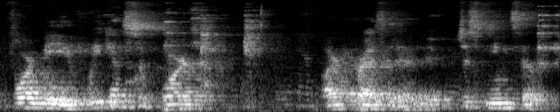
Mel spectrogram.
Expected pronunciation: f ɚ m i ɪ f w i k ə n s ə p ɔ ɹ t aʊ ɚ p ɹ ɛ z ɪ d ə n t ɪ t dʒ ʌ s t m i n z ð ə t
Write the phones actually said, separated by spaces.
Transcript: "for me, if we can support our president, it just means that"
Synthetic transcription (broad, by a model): f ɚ m i ɪ f w i k ə n s ə p ɔ ɹ t aʊ ɚ p ɹ ɛ z ɪ d ə n t ɪ t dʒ ʌ s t m i n z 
